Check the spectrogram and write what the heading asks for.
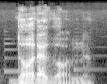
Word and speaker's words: Doragon: vede la pronuncia giapponese dell'inglese dragon diventare Doragon, da cui Tora Dora.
